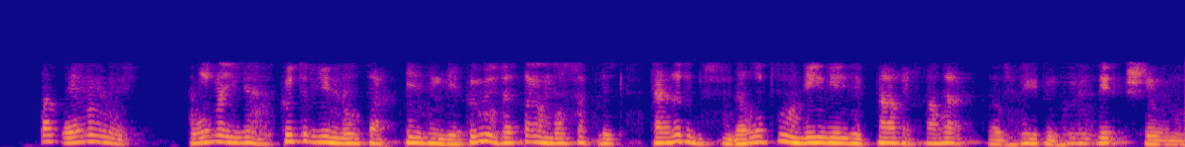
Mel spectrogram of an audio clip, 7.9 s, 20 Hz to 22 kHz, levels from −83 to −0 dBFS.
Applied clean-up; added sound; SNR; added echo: neural mask model DeepFilterNet 3.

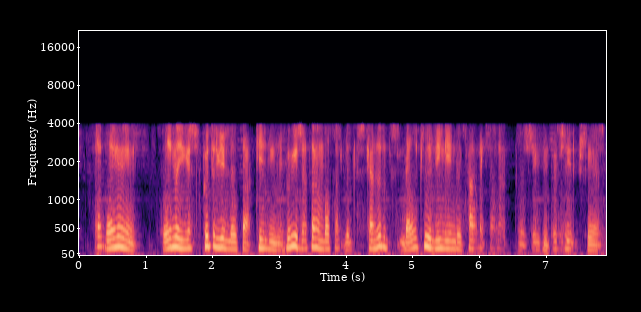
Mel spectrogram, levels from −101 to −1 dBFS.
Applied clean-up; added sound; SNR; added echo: neural separator model SepFormer WHAMR!.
